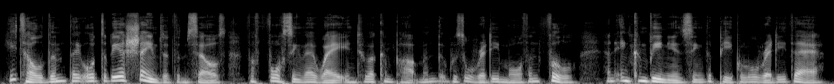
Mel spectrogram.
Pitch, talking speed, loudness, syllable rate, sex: 115 Hz, 210 wpm, -18 LUFS, 6.0 syllables/s, male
